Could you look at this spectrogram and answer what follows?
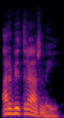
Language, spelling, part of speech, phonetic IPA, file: Russian, арбитражный, adjective, [ɐrbʲɪˈtraʐnɨj], Ru-арбитражный.ogg
- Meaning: arbitration; arbitral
